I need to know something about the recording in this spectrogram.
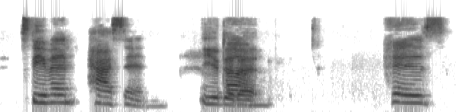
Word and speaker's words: Hassan: We have now landed on the correct pronunciation, Steven Hassan.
